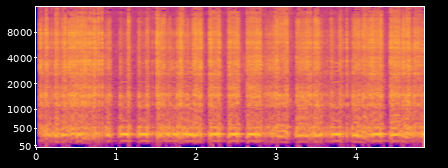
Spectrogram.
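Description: MakerBot CupCake CNC 3D printer's stepper motors whining during a print. The pitch steps up and down with each short move of the build platform and extruder, with brief pauses between moves.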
